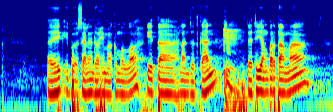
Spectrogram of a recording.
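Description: A middle-aged man chants in a drawn-out melodic voice through a microphone.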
